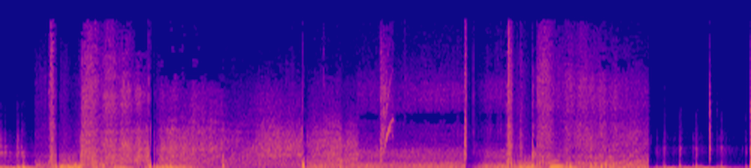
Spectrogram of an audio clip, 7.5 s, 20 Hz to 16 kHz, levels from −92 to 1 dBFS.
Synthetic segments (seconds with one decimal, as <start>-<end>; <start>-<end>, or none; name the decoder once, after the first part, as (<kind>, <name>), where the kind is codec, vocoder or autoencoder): none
